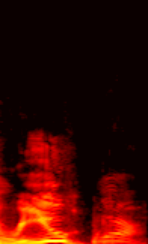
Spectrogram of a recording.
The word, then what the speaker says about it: Ryu: right be Ryu it's Ryu it's pronounced Ryu yes it's Ryu no not that one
